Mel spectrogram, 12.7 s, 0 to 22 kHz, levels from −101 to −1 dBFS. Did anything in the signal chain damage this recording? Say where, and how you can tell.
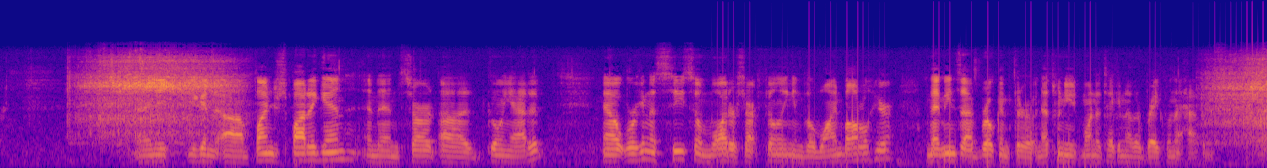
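Yes, at the driver or USB stage. From 7.11 s to 12.63 s there are periodic USB or driver dropouts: regular ticks every 54 ms, around a hundred of them. Each marks a chunk of around 10 ms skipped outright as a blocked bus or driver briefly stalls.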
